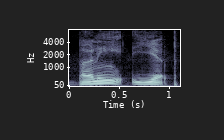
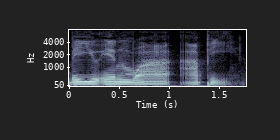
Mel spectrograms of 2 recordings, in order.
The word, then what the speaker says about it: bunyip: Yip and according to bunny Yip just the way you spell it b u n y i p bunny Yip or maybe bunyip Not bunny Yip anyway the bunyip according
